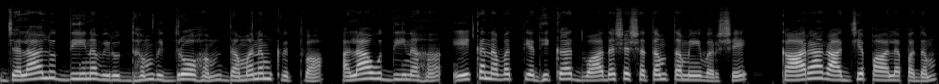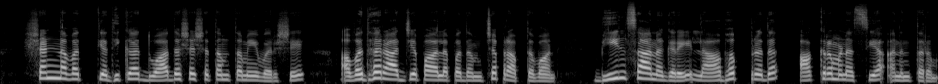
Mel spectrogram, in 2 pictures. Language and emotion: Sanskrit, neutral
